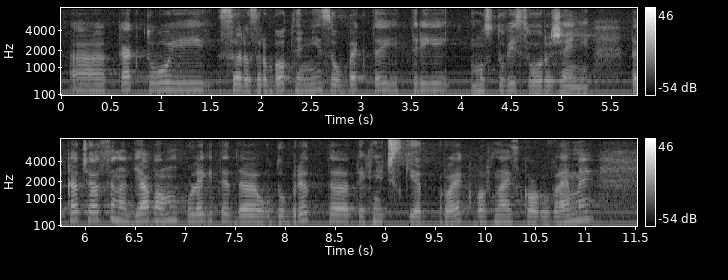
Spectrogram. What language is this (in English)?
Bulgarian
